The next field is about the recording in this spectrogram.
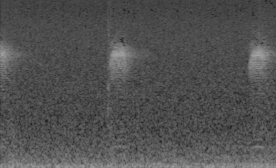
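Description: Faint, short high-pitched calls of a migratory bird such as the American woodcock, repeated three times at roughly one-and-a-half-second intervals over a steady low hiss.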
